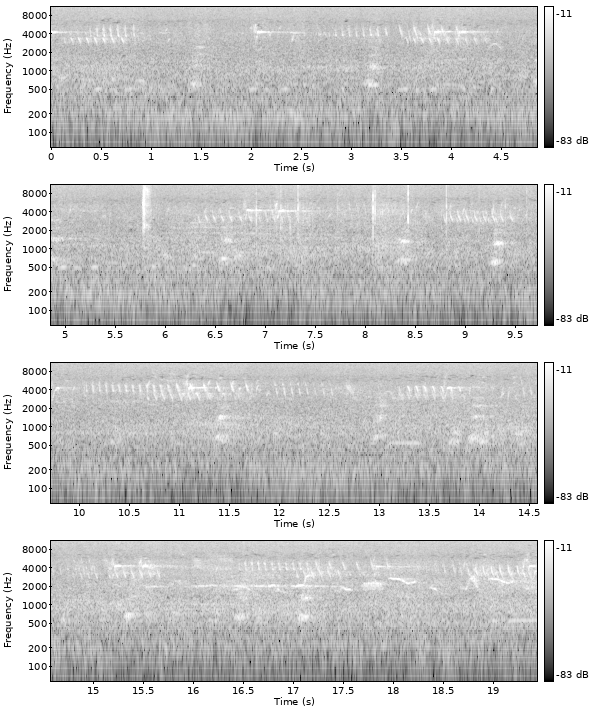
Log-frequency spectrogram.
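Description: Small songbirds singing: short, rapid trilled phrases repeated every second or two, with scattered lower chirps and a few sharp clicks.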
